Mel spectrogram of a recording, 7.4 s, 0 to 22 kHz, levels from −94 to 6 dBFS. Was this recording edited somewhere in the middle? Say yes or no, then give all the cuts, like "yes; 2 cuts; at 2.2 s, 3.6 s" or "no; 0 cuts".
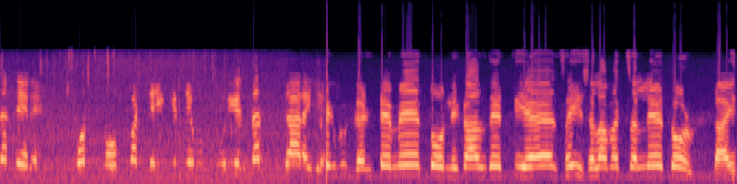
yes; 1 cut; at 3.3 s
